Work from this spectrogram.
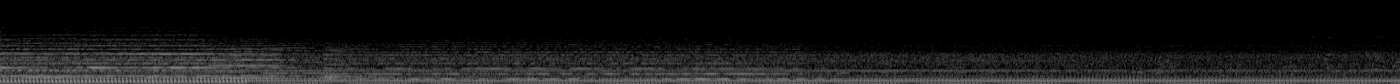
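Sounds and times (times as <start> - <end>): engine hum with low pulsing: 0.0 - 14.0.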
